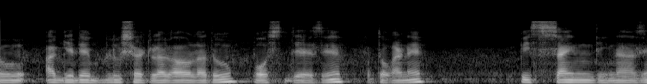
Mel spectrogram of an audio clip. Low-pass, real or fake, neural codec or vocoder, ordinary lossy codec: none; fake; codec, 16 kHz, 4 kbps, FunCodec, trained on Chinese and English, 50 frames a second; none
